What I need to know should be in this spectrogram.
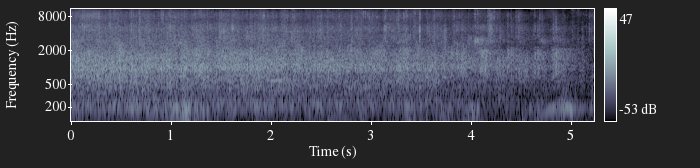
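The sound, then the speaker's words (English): An audience in a church applauds its volunteers with a steady, dense wash of many hands clapping that holds level and fades slightly at the end. “Can we give a great big round of applause for our volunteers?”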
